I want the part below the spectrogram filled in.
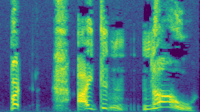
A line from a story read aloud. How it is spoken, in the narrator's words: wheezed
